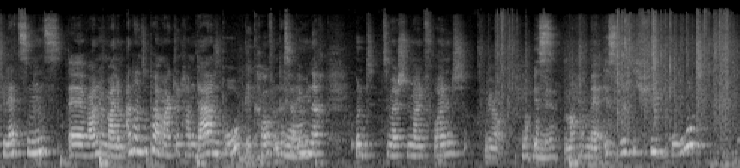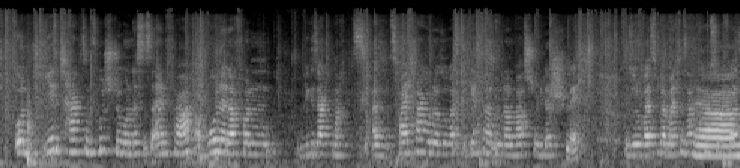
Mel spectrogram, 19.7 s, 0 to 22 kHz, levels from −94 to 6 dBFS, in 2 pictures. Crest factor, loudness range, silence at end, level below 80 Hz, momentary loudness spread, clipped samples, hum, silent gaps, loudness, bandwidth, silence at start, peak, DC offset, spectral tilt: 20 dB; 6 LU; 0 s; -50 dBFS; 13 LU; under 0.1%; none; none; -26 LUFS; 18 kHz; 0 s; -6 dBFS; under 0.1%; -4 dB/octave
